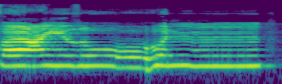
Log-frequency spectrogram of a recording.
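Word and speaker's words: فعظوهن: Nusyuzahun faiduhun faidu panjang dua ketukan karena ada wau mati diawali dengan domah mad asli atau mad th'i.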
